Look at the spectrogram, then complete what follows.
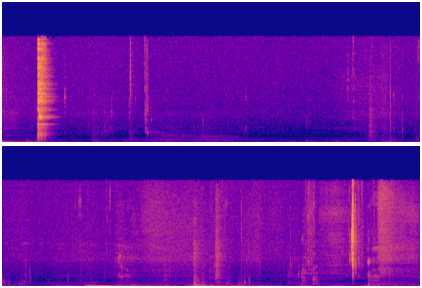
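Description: A single sharp, bright clink of glasses touching in a toast with Bavarian dark beer from a brewery in Petting rings out at the start, then fades to near quiet before softer low rustling and sipping sounds follow.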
